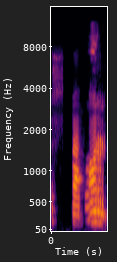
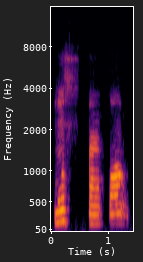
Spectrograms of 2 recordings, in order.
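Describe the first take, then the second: First: The r is said thin with much trilling. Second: The r is said thick and heavy. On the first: The speaker calls it wrong. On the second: The speaker calls it right.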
